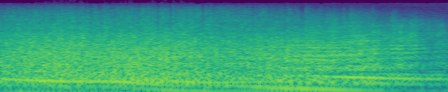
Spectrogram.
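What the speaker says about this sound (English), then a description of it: "reverberating to the roar of the Spitfire's Merlin engines" A Spitfire's Rolls-Royce Merlin piston engine roars loud and steady at a wartime airfield, its continuous propeller drone holding for several seconds before easing slightly at the end.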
